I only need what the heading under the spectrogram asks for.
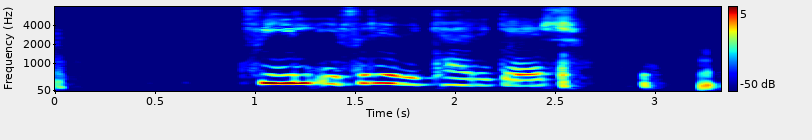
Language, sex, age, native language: Icelandic, female, 10, Icelandic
